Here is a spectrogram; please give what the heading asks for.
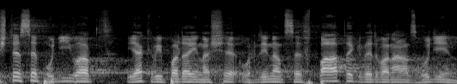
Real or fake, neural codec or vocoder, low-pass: fake; vocoder, 44.1 kHz, 128 mel bands, Pupu-Vocoder; 14.4 kHz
